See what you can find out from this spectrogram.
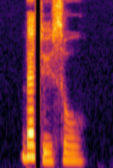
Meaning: acronym, initialism
- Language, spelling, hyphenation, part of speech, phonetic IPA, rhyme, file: Hungarian, betűszó, be‧tű‧szó, noun, [ˈbɛtyːsoː], -soː, Hu-betűszó.ogg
